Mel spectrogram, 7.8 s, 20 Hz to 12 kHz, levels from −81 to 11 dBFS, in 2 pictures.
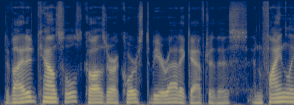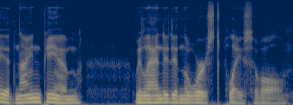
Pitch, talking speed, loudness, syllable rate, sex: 105 Hz, 185 wpm, -21 LUFS, 5.2 syllables/s, male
